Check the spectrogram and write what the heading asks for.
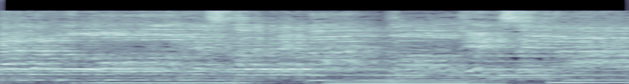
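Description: Live gospel worship music: a man singing through a microphone, backed by acoustic guitars, over held bass notes that change about every second.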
